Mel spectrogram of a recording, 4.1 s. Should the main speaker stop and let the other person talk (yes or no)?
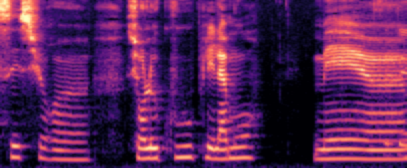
no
